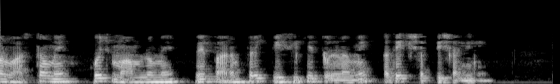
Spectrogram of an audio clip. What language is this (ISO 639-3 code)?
hin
